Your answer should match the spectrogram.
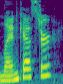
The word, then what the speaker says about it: Lancaster: And I learned that he was born in Massachusetts, in Lancaster.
